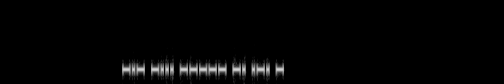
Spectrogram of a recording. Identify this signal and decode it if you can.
Morse code, heard as a keyed tone, about 51 wpm, 700 Hz. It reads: KB0NRT
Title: USA Call Signs - 6 Characters - 50wpm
